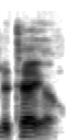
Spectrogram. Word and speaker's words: Matteo: My last the pronunciation of my last name is Matteo.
